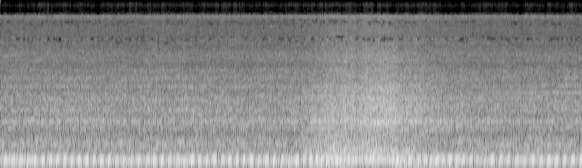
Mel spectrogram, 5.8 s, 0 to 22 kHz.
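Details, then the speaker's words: Easyride 150Fi scooter after fix for visor-area vibration: fairings and windshield refitted, steady single-cylinder thump rising and falling with throttle, no bodywork rattle or buzz, vibration gone. "mission success nawala yung vibrate niya dahil doon kaya mas maganda simple lang"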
